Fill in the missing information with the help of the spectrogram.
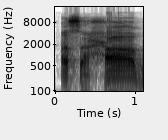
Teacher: ہا کا مخرج مڈل تھروٹ سے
